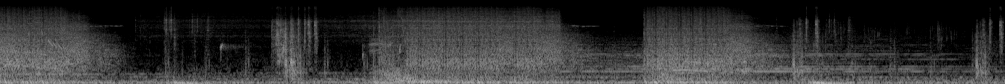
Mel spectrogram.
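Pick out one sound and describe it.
Guns fire in rapid bursts, echoing off hard walls.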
